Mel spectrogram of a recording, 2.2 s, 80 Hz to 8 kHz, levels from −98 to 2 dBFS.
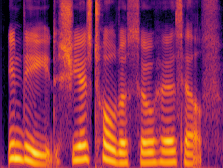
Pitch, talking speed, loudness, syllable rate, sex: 200 Hz, 190 wpm, -15 LUFS, 4.4 syllables/s, female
